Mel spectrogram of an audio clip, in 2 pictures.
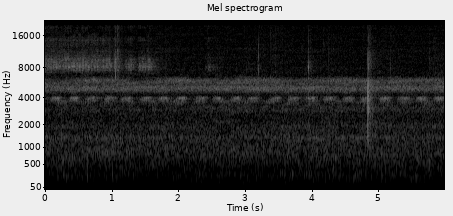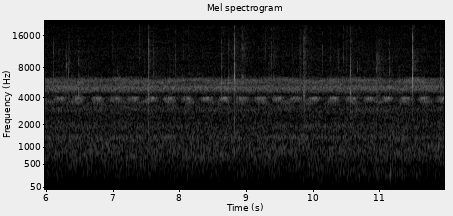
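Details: Night insects keep up an unbroken high ringing chorus with a rapid pulsed trill beside a bonfire, while several sharp crackling snaps from the fire punctuate the steady drone.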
